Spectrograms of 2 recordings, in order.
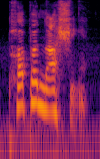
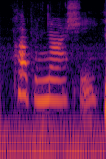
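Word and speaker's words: Papanași: That's the capital, and this you pronounce this like an sh. This is Papanashi. You say that one? – Papanashi.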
